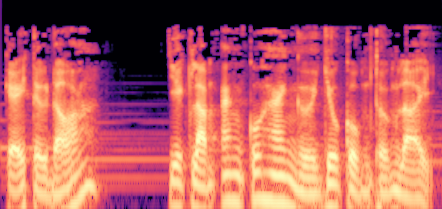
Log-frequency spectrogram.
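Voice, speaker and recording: A man narrating a ghost story in an expressive, steady way. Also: sits low, fairly quick, soft background music.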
